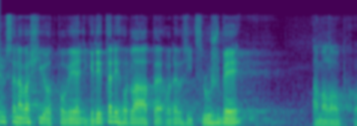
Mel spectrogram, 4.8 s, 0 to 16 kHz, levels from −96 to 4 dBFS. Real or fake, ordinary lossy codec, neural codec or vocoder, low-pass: fake; MP3, 96 kbps; vocoder, 22.05 kHz, 80 mel bands, Vocos; 9.9 kHz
